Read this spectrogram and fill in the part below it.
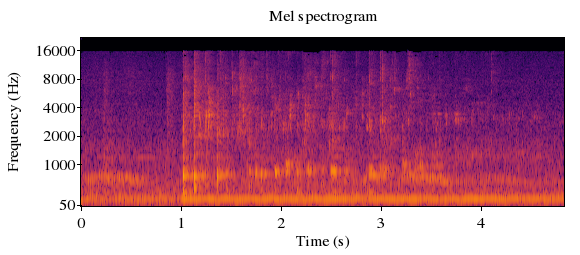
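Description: Juice pours and splashes into a glass.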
